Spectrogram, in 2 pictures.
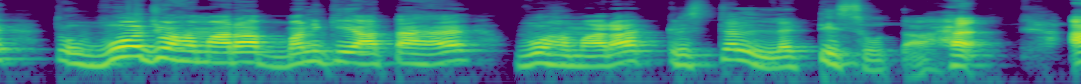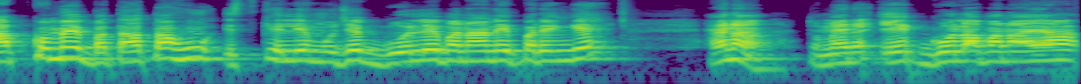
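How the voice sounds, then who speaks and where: A man teaching a class lesson online, chatty, repeating his points and talking straight to his students. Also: very high voice.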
